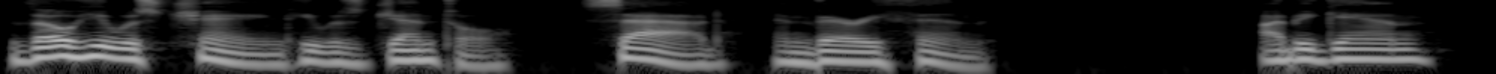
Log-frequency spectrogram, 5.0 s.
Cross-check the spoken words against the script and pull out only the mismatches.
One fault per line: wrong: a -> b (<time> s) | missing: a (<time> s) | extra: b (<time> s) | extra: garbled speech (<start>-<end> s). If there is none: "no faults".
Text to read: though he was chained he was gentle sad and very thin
extra: i began (4.2 s)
